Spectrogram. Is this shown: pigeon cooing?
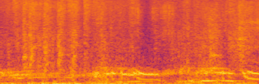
yes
